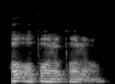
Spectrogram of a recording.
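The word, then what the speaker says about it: hoʻoponopono: to share with you my first experience with ho oponopono did i say it correctly you sure did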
